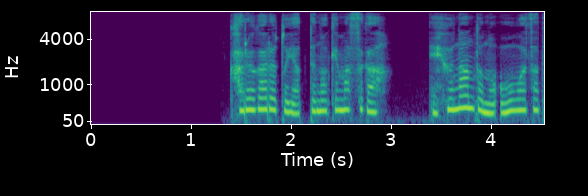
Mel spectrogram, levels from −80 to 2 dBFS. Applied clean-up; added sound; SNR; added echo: none; none; none; none.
